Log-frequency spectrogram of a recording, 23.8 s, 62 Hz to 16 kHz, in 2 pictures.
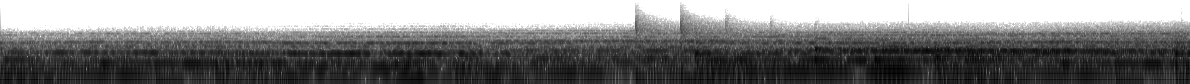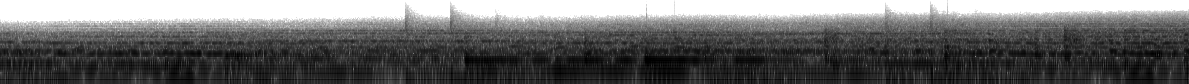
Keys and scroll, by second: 2.0 KP_Multiply, 3.3 KP_3, 4.0 Return, 9.9 KP_3, 10.1 KP_2, 10.6 KP_4, 14.4 KP_0, 15.2 KP_8.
